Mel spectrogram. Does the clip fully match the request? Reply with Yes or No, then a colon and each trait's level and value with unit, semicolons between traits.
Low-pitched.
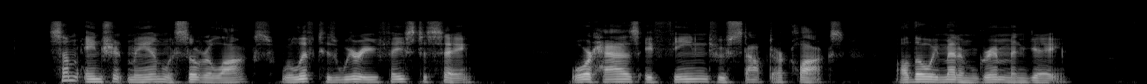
Yes: low, 110 Hz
